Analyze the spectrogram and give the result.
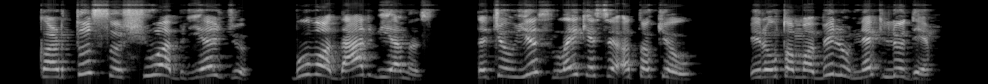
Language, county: Lithuanian, Kaunas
